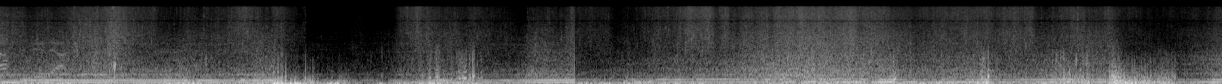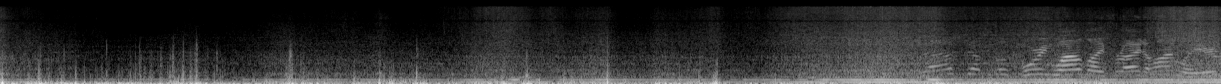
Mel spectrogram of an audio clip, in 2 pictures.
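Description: A small motorboat's engine running steadily at cruising speed, its pitch stepping up slightly about six seconds in, under the wash of water and wind.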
